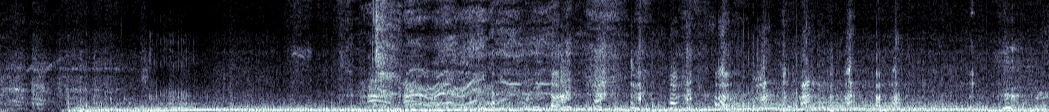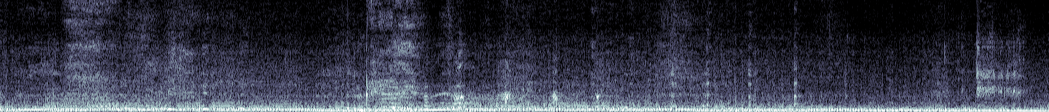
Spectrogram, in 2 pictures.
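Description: A racing car's engine roars loudly and continuously, its pitch climbing and dropping through repeated shifts, with bursts of screeching tires as it speeds by.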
